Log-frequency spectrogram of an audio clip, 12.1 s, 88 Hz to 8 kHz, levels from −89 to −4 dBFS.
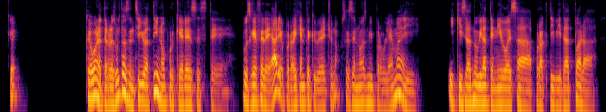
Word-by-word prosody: Qué - - -7 1.3
Qué 150 - +3
bueno, 150 -3 +6
te 135 - +2
resulta 145 - +3
sencillo 135 -1 +1
a 125 - -3
ti, 205 -1 +4
¿no? 125 -7 0
Porque 120 -2 -1
eres, 120 -1 +1
este, 100 -2 -11
pues, 130 -4 -1
jefe 135 +1 +4
de 110 -3 +2
área, 125 - +6
pero 120 -2 -4
hay 125 +2 +3
gente 125 0 0
que 120 - -6
hubiera 110 0 -3
dicho, 110 +4 -7
no, 165 +6 -9
pues 170 - -19
ese 130 -1 -4
no 125 +1 -2
es 125 - -6
mi 125 0 -2
problema. 120 - -3
Y 100 -5 -8 0.6
y 125 - -2
quizás 125 -1 +1
no 140 - +2
hubiera 130 0 +3
tenido 120 0 0
esa 115 -2 0
proactividad 115 -1 -2
para 105 -7 -2
120 Hz, 190 wpm, -23 LUFS, 115-130 Hz, 1.3 s, bueno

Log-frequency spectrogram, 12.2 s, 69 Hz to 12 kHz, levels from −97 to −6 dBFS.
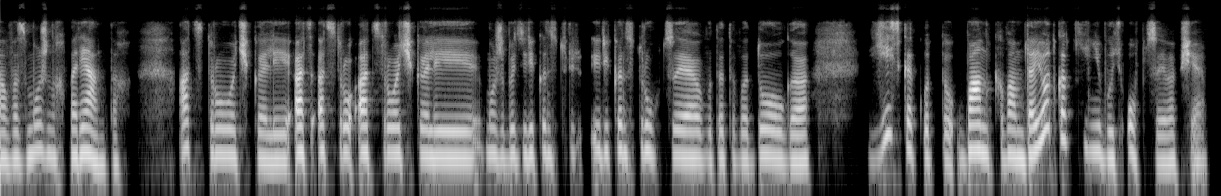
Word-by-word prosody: о 185 - +1
возможных 195 +2 -3
вариантах? 185 -6 +1 0.4
Отстрочка 200 -5 -1
ли 175 0 -2
от 215 +2 +6
от - - -15
отстро 215 -1 0
отсрочка 210 -2 +2
ли, 190 0 +1
может 205 -3 -4
быть, 200 -1 -6
реконстрир 205 0 -7
реконструкция 205 -3 -2
вот 180 0 -12
этого 180 -1 -7
долга? 175 -1 -1 0.6
Есть 265 - -2
как 235 -3 -2
вот 195 - -5
то 175 - -6
банк 210 0 +6
вам 195 0 +1
дает 235 - +4
какие-нибудь 220 - -4
опции 170 -5 -3
вообще? 170 0 -1
195 Hz, 135 wpm, -25 LUFS, 180-215 Hz, 0.6 s, от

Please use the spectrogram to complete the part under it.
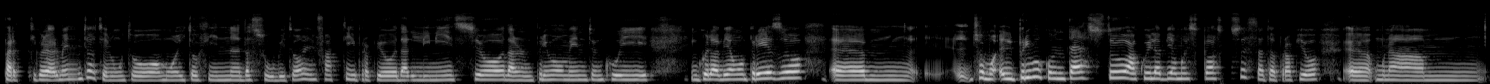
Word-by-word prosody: particolarmente 215 +5 0
ho 310 - -1
tenuto 190 -3 -2
molto 200 +1 -4
fin 200 0 -5
da 210 - -1
subito. 205 +1 -4
Infatti, 230 -1 -7
proprio 205 -2 -1 0.2
dall'inizio, 215 +2 -1
dal 195 -2 0
primo 215 +1 -3
momento 210 0 -3
in 210 - -4
cui 215 -1 -1 0.4
in 215 - -7
cui 235 - +4
l'abbiamo 230 +1 +3
preso, 275 +4 +5 0.3
ehm, 210 0 +4 0.9
mhmm, - - -5
diciamo 245 0 +2
il 250 -1 +4
primo 320 +6 +4
contesto 280 +1 +3
a 255 -1 +6
cui 270 +1 -1
l'abbiamo 260 -1 0
esposto 270 +2 -4
è - - -7
stata 225 -8 -4
proprio, 225 +3 -1 0.2
uhm, 195 -2 +2
una 200 -3 -1
mhmm, 195 -1 -8
215 Hz, 140 wpm, -23 LUFS, 200-250 Hz, 0.9 s, a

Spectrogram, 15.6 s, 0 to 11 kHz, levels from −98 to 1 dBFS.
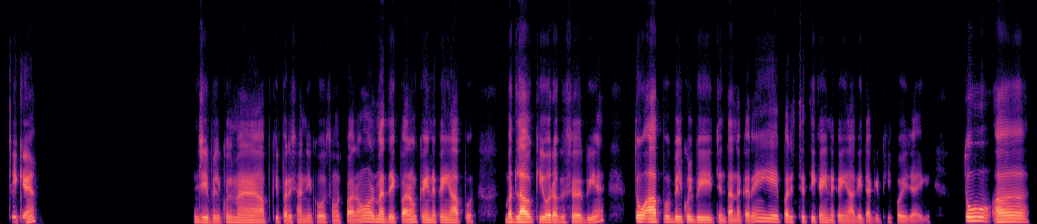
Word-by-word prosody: ठीक 370 -2 -5
है। - - +2 2.4
जी, 115 -1 0
बिल्कुल। 110 +1 -6
मैं 115 0 -3 0.2
आपकी 105 +1 -5
परेशानी 105 0 -5
को 105 +1 -4
समझ 105 0 -9
पा 105 - +1
रहा 110 - -4
हूँ, 150 - 0
और 145 -1 +1
मैं 130 -3 +1
देख 115 -1 -1
पा 110 - +3
रहा 115 - +2
हूँ 135 - -2
कहीं 120 -1 0
न 115 - -2
कहीं 120 +1 -2
आप 115 0 -1 0.7
बदलाव 130 0 +8
की 125 - -1
ओर 115 -1 +5
अग्रसर 115 0 0
भी 110 +1 -3
हैं। 145 +11 -4 0.5
तो 150 0 +7
आप 145 0 +5
बिल्कुल 130 -1 0
भी 115 -2 0
चिंता 105 -1 -2
ना 105 0 -5
करें, 110 +7 -3
ये 150 -2 0
परिस्थिति 120 0 -2
कहीं 115 0 -3
न 110 - -5
कहीं 110 +1 -4
आगे 105 +1 -5
जा 100 - -4
के 110 +2 -12
ठीक 110 0 -19
हो - - -2
ही 100 -1 -3
जाएगी। 100 +4 -10 0.6
तो 185 -2 +5
अ, 145 0 +3
115 Hz, 190 wpm, -24 LUFS, 110-130 Hz, 2.4 s, बदलाव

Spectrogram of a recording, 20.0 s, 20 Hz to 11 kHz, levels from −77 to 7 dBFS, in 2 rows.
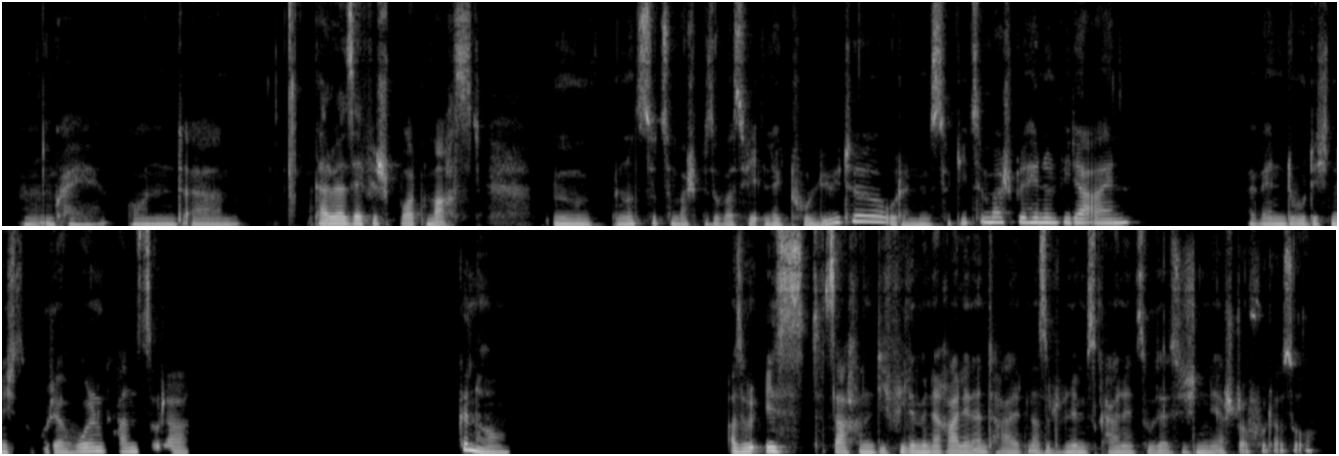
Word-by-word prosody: Hm, 145 -2 -6
okay. 145 +2 -7
Und, 145 -2 -3
ähm, 145 0 -5 0.5
da 165 - +4
du 170 - +8
ja 170 -1 +7
sehr 170 +1 +6
viel 170 0 +4
Sport 160 -1 -2
machst, 145 -2 -1 0.5
hm, 150 -2 +1
benutzt 170 +3 +2
du - - -4
zum 165 -2 -2
Beispiel 150 0 -6
so 145 - -5
was 145 0 -2
wie 145 - -2
Elektrolyte 170 - -1
oder 150 - -3
nimmst 135 0 0
du - - -10
die 190 - -5
zum 235 +3 +2
Beispiel 235 -1 +2
hin 225 0 +6
und 220 0 +3
wieder 215 -1 +2
ein? 205 +3 +1 0.9
Weil 155 -3 -8
wenn 155 0 -1
du 155 0 -1
dich 155 +1 -5
nicht 165 -1 0
so 155 - -25
gut 155 +1 -9
erholen 175 +6 +2
kannst 185 +1 -1
oder 155 0 -4 2.0
Genau. 165 - +6 1.7
Also, 180 -2 +5
isst 195 +1 +5
Sachen, 160 0 +3
die 155 0 -4
viele 160 +1 0
Mineralien 145 -2 +1
enthalten, 140 0 -5
also, 145 - -1
du 145 - -10
nimmst 155 -1 0
keine 150 0 -4
zusätzlichen 145 0 -4
Nährstoffe 140 - -4
oder - - -6
so. 225 -3 -2
155 Hz, 170 wpm, -27 LUFS, 145-180 Hz, 2.0 s, du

